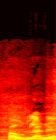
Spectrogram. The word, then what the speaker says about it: Paulaner: Aquí es Paulaner.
